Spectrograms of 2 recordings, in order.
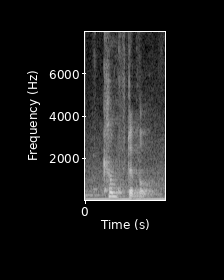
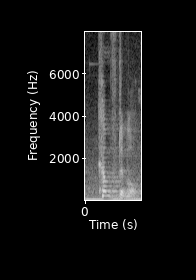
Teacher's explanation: The or is removed.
